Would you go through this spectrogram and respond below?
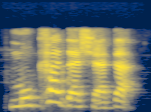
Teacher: Mukha dashaka, kha is again Mahaprana.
